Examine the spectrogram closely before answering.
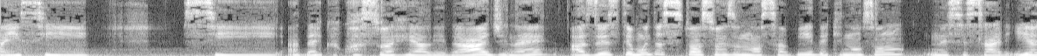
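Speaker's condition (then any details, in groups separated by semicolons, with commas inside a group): No condition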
